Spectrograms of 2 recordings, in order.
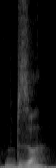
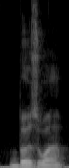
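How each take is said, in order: First: The first vowel is dropped, said as one beat. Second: The first vowel is pronounced clearly, two full syllables. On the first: "on peut même supprimer le E ici" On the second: "d'abord prononcez bien correctement chaque mot"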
